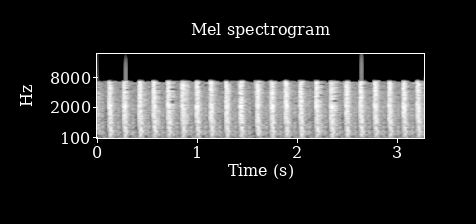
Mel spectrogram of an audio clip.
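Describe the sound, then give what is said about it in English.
Machine gun fire rips up a doorway in one loud, sustained burst of many rapid shots, evenly spaced in a steady rhythm. “Then a flurry of machine gun fire ripped up the doorway.”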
